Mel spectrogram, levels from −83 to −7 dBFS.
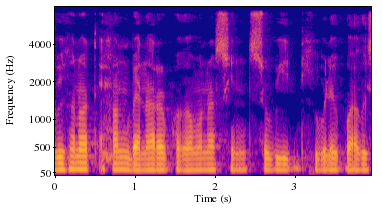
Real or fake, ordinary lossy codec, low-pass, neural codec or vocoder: real; none; 7.2 kHz; none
